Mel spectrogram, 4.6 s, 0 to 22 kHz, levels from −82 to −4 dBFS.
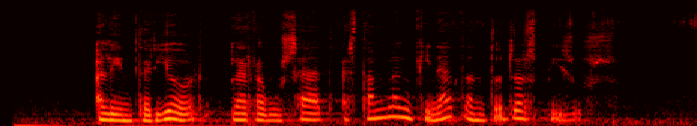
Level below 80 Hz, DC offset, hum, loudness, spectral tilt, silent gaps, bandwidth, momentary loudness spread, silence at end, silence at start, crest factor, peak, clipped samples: -72 dBFS; under 0.1%; none; -41 LUFS; -5.5 dB/octave; none; 16 kHz; 12 LU; 0 s; 0.1 s; 18 dB; -24 dBFS; under 0.1%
